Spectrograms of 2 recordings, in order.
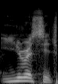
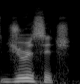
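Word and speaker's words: Đurišić: Another one of those ones on the NBA pronunciation guide that apparently they got wrong, because they wrote Jurisic, but it's Jurisic.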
